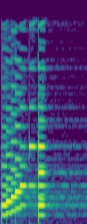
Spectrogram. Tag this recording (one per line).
effect
effects
game
sound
